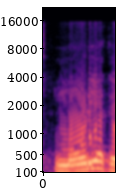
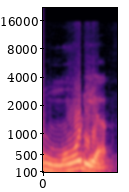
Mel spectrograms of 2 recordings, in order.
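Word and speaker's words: Maurya: দেখো সি বলতে কাকে বোঝাচ্ছে বলতো সি বলতে মৌরিয়াকে বোঝাচ্ছে ওদের যে মা আছে ওদের মা মৌরিয়া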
